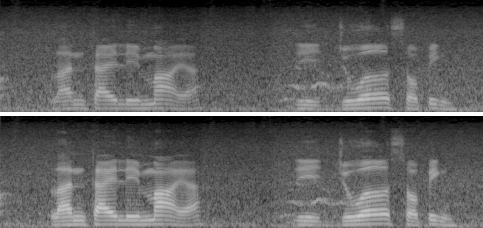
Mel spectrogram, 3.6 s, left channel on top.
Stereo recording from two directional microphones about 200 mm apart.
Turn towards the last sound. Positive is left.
turn(degrees=15)  # may be behind; listen again after turning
